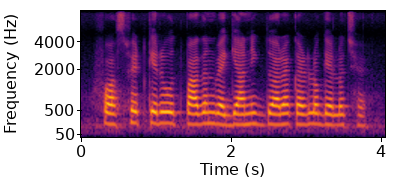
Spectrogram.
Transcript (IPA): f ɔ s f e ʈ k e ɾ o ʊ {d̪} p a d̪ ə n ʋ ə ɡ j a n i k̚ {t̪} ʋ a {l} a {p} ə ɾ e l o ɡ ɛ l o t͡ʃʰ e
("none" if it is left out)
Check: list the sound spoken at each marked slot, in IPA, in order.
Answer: t̪, d̪, ɾ, k

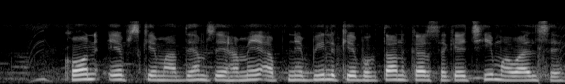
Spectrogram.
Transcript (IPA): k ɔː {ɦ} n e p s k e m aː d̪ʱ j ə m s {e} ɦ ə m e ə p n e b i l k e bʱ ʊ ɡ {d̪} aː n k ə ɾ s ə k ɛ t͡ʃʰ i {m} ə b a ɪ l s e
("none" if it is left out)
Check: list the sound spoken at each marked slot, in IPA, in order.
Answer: none, e, t̪, m

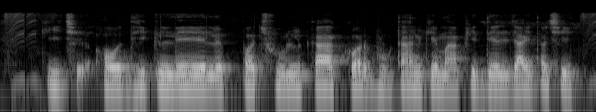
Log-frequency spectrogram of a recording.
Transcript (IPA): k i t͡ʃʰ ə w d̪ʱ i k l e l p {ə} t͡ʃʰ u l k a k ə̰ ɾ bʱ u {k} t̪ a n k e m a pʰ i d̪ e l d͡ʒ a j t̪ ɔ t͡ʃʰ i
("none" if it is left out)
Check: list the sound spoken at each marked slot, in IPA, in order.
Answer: ə, ɡ

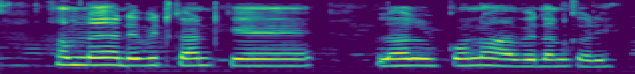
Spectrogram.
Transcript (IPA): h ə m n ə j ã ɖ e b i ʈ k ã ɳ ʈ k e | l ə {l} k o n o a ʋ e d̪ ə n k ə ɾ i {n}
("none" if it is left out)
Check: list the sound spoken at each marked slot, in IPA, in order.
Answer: l, none

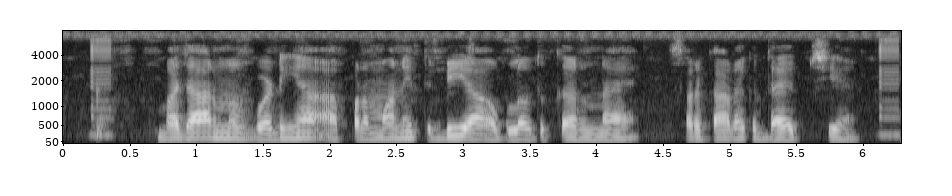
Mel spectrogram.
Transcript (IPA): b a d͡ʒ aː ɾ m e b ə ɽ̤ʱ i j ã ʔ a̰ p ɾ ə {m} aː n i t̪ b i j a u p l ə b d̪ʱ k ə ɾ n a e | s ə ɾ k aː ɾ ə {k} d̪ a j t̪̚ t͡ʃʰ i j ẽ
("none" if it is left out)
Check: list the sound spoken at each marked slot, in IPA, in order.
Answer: m, k

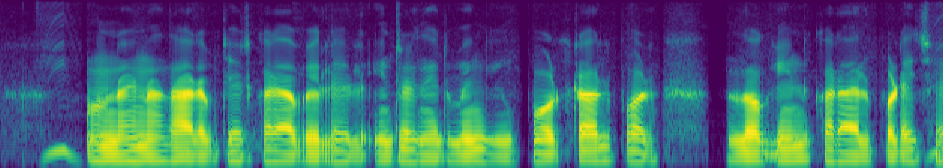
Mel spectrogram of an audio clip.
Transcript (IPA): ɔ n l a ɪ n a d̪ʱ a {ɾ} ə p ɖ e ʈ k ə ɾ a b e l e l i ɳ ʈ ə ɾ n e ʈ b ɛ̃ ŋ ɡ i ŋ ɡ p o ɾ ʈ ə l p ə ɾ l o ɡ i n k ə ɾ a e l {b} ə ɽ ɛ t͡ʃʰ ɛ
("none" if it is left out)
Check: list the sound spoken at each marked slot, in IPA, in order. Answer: ɾ, p

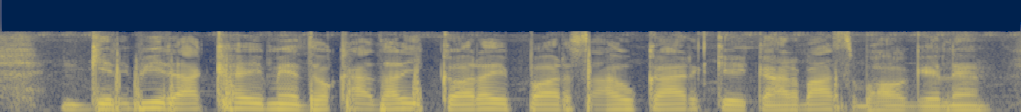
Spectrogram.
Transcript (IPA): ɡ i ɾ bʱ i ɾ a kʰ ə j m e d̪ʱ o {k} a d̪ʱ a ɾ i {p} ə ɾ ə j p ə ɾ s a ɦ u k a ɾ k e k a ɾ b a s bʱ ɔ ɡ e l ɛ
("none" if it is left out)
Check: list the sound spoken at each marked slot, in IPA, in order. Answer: kʰ, k

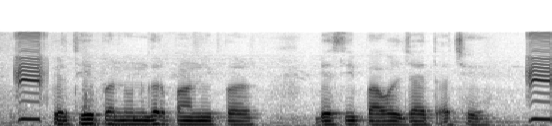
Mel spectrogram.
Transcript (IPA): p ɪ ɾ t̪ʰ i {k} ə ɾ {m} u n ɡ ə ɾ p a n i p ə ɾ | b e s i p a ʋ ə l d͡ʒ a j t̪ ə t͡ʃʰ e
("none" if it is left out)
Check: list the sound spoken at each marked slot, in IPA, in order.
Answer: p, n

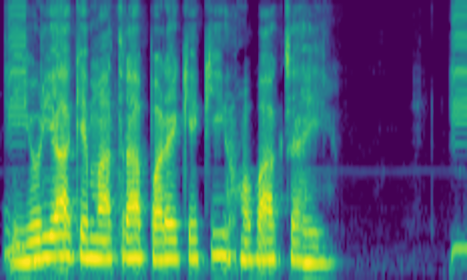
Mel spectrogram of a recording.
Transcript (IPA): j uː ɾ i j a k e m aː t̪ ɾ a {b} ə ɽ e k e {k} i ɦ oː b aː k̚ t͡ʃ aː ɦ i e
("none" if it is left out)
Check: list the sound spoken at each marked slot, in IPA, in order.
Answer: p, k

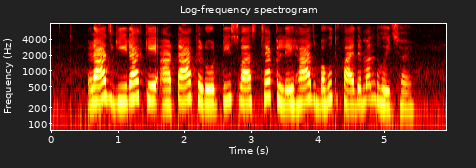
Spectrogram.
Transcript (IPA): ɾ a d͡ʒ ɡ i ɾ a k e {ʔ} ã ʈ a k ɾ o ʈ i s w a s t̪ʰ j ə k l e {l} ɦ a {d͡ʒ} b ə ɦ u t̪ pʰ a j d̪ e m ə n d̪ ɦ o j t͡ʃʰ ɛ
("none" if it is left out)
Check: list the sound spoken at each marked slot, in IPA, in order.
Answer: ʔ, none, d͡ʒ

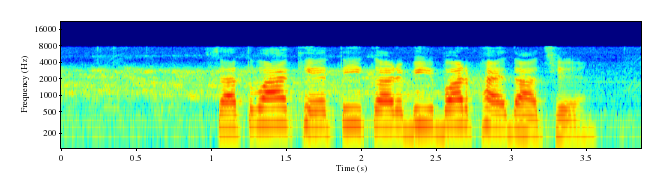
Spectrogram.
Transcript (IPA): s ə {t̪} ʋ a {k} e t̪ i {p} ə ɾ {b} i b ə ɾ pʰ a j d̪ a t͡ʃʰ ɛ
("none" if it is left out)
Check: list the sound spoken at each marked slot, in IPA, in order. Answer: t̪, kʰ, k, b

